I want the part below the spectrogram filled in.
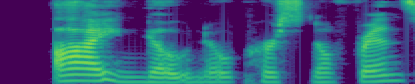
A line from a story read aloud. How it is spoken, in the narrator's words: he replied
